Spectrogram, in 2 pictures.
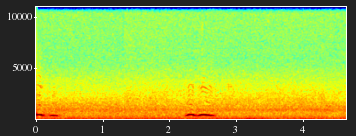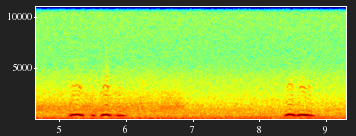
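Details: Hooting Ural Owl recorded in Nagano Prefecture, Japan: short, low, wavering hoots, single or paired, spaced about every three seconds, with faint broadband background hiss and rumble.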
